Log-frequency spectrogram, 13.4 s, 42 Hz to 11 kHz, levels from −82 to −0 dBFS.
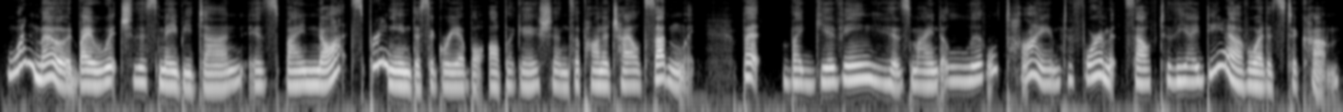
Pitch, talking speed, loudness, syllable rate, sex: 195 Hz, 165 wpm, -19 LUFS, 4.3 syllables/s, female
